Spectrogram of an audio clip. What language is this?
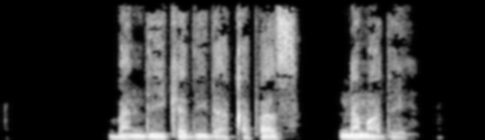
Hazaragi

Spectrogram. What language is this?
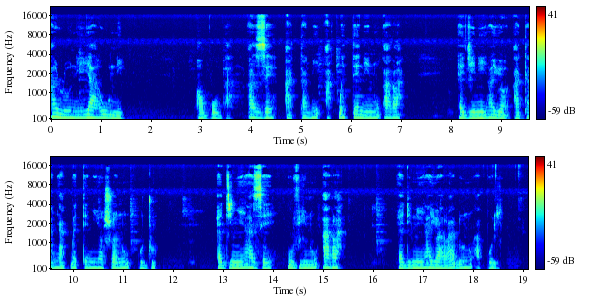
Ikposo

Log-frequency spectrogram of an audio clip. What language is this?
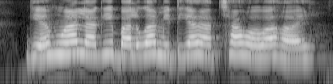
Magahi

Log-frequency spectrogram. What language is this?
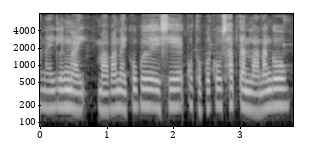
Bodo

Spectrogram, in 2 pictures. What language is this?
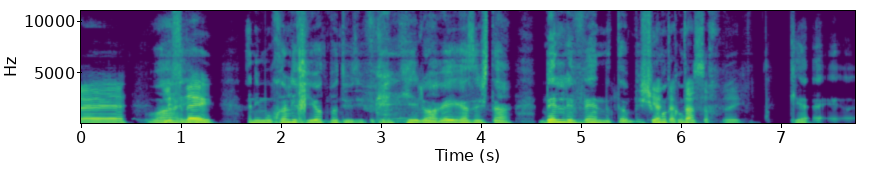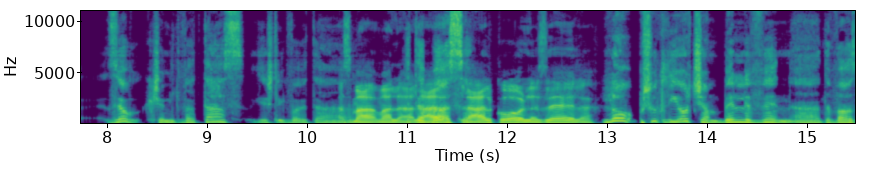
Hebrew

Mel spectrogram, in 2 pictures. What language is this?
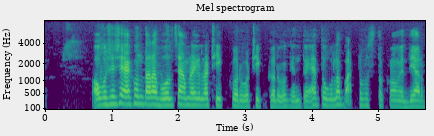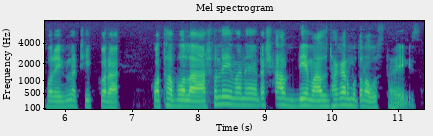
Bangla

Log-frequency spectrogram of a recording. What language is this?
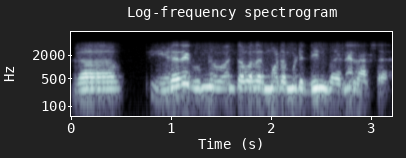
Nepali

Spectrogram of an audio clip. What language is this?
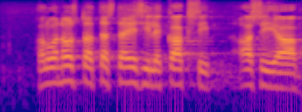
Finnish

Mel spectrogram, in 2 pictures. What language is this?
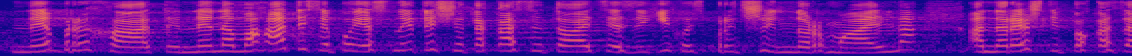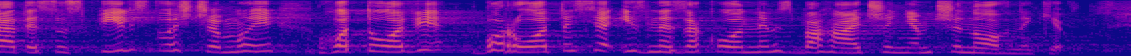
Ukrainian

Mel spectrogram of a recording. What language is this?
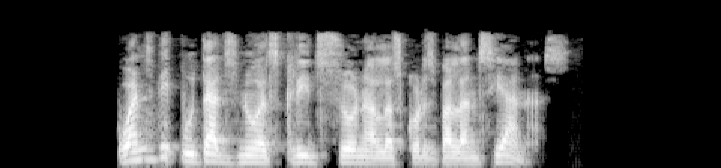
Catalan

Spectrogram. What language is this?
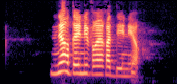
Kabyle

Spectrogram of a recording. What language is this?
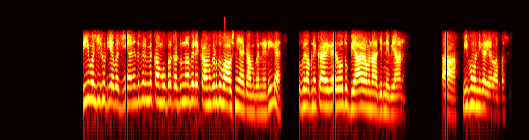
Dogri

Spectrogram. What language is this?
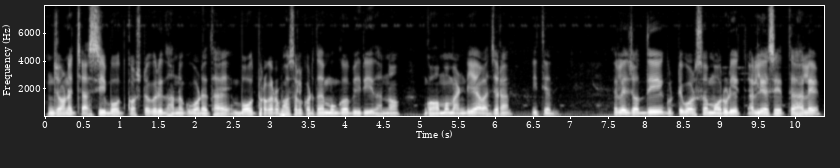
Odia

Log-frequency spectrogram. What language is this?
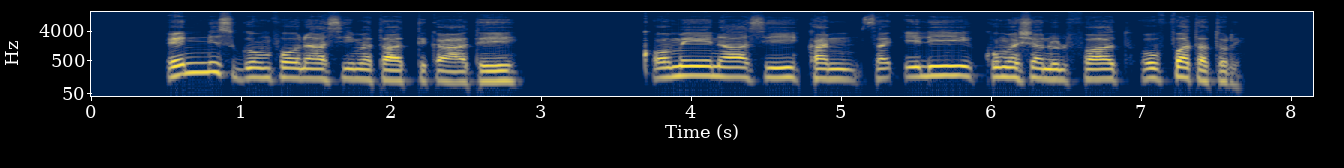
Oromo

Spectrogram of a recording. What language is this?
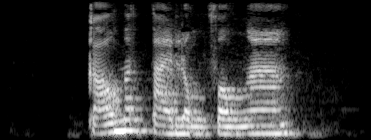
Cantonese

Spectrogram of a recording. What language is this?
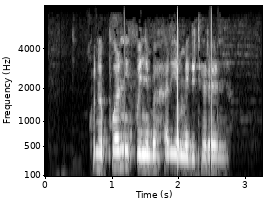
Swahili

